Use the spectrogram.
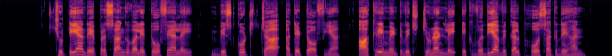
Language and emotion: Punjabi, neutral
